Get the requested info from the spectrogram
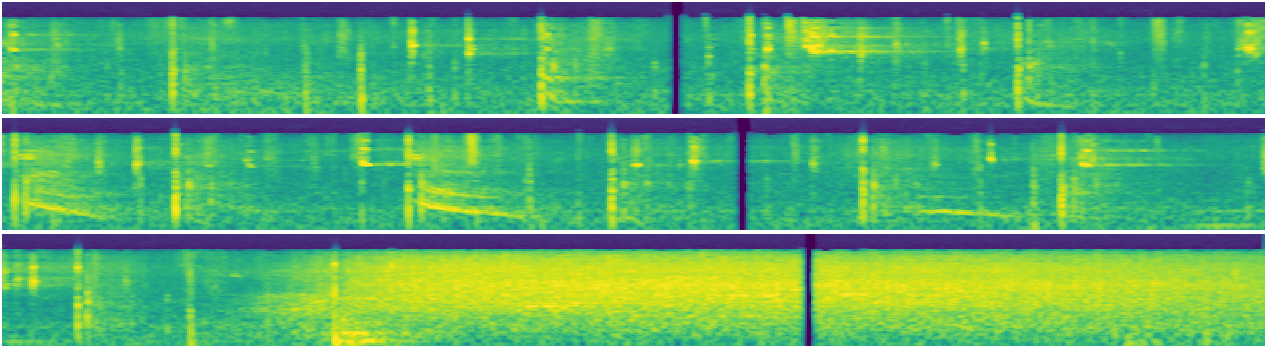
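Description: A tennis rally: racket strings hitting the ball every second or two, with the players' short falling grunts on some shots. About eighteen seconds in the rally ends and the crowd breaks into loud, steady applause.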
